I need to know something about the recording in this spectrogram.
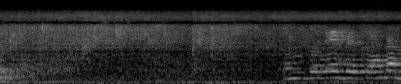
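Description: Fish pieces frying in hot ghee in a frying pan, sizzling steadily with the ghee spattering. A soft voice comes in near the end.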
